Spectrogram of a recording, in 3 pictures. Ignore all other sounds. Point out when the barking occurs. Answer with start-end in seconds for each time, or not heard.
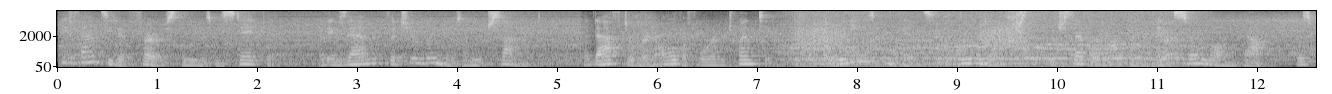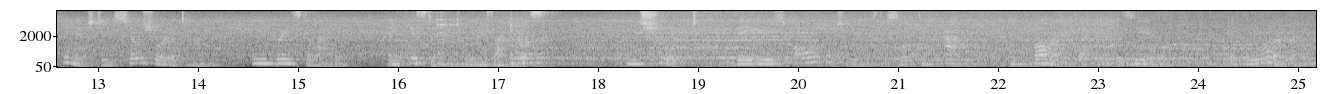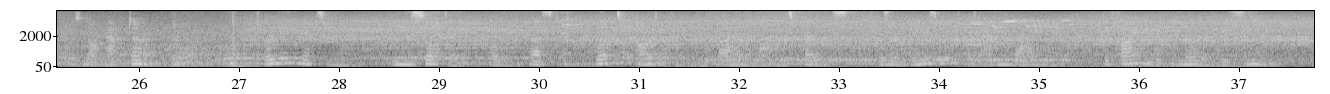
not heard.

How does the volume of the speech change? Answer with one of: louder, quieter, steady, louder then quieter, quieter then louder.
steady.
